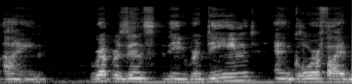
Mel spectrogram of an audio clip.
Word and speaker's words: Ain: dwell in this myth john and eon and ein three forms of the word and all pronounced ayin represents the redeemed and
